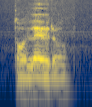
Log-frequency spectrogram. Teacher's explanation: have the accent on the penultimate syllable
